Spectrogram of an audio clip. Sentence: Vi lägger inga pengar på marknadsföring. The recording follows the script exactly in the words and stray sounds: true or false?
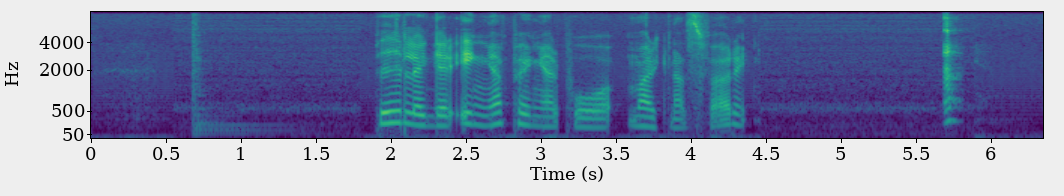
false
